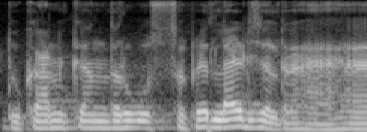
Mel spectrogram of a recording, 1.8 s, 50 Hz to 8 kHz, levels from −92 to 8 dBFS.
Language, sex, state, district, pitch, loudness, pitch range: Hindi, male, Jharkhand, Garhwa, 150 Hz, -14 LUFS, 135-155 Hz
